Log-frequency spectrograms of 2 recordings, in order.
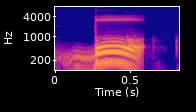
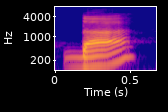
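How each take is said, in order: First: The vowel sounds like a full o. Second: The vowel sounds like a thin a. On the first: The speaker calls it right. "tapi do" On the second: The speaker calls it wrong. "tidak da"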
